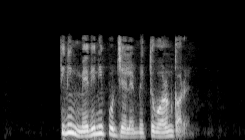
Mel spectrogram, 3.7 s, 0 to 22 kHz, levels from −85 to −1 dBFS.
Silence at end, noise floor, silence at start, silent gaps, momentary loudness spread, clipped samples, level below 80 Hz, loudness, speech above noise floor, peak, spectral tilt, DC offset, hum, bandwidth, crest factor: 0.9 s; -78 dBFS; 0.9 s; none; 9 LU; under 0.1%; -52 dBFS; -14 LUFS; 64 dB; -2 dBFS; -6 dB/octave; under 0.1%; none; 8 kHz; 16 dB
